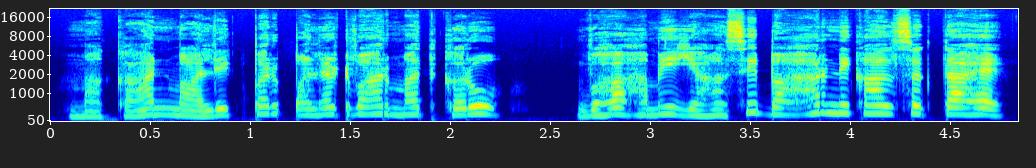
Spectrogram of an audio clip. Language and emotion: Hindi, fearful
